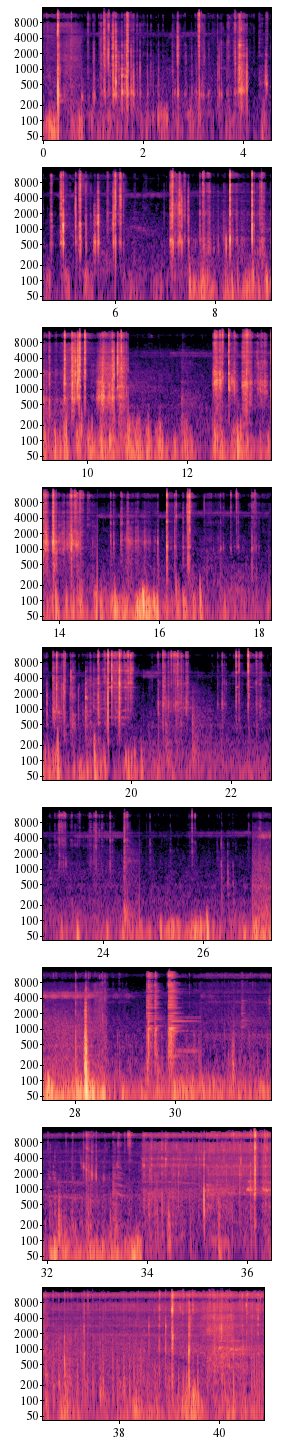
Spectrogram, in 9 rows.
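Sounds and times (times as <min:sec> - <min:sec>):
metal can being cut and crinkled: 0:32.7 - 0:40.9.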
